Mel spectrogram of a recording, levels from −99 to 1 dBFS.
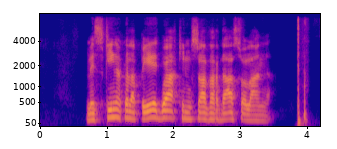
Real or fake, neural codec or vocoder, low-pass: fake; codec, 24 kHz, 1 kbps, SNAC; 7.2 kHz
